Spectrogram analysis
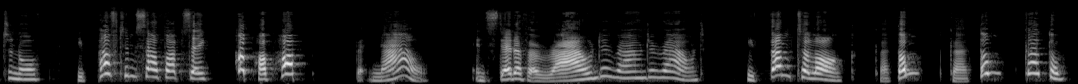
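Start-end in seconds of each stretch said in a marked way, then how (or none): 2.4-3.1 high and louder, bouncing; high bouncy hop. Acted. Snake says hop hop hop. 8.8-10.7 high, bouncy thumping chant; rhythmic thump sounds. A narrator's reading.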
